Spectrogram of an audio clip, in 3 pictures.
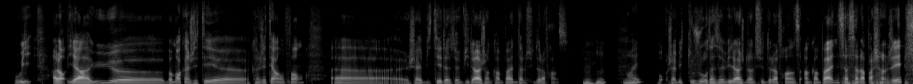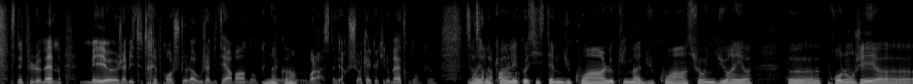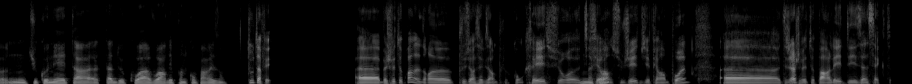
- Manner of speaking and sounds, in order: drawn out: "heu"; laughing while speaking: "ça n'a pas changé"
- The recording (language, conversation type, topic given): French, podcast, Que penses-tu des saisons qui changent à cause du changement climatique ?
